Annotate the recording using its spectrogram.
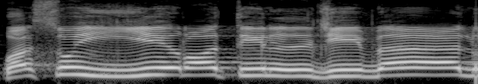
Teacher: واو کے ادائیگی ہونٹوں کی گولائی سے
